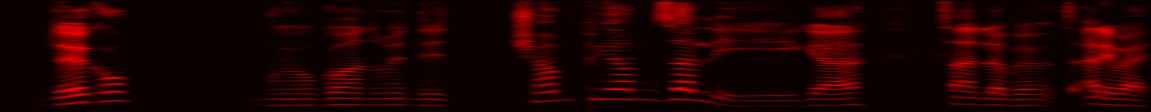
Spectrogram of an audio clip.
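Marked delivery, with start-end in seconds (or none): 0.2-3.1 slight put-on Italian accent sliding in. Teasing the other speaker's impression, speaker mimics it as a mock Italian Mourinho impression. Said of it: "he turned a bit Italian. He was like".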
